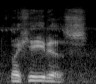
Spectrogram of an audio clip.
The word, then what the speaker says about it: fajitas: Did you say fajitas? Fajitas. It's pronounced fajitas.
